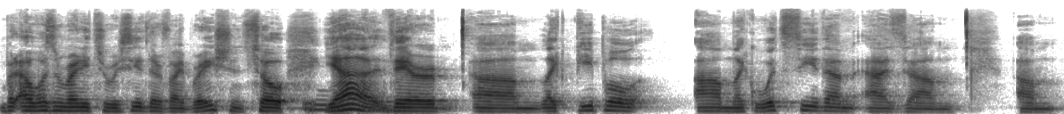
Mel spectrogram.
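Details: Adult male who has stuttered since childhood and still stutters: stuttering.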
